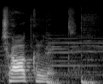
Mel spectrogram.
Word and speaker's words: chocolate: that jewelry I love chocolate if you pronounce like me chocolate you are definitely wrong remember chocolate has just two syllables chalk and let chocolate chocolate chocolate not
